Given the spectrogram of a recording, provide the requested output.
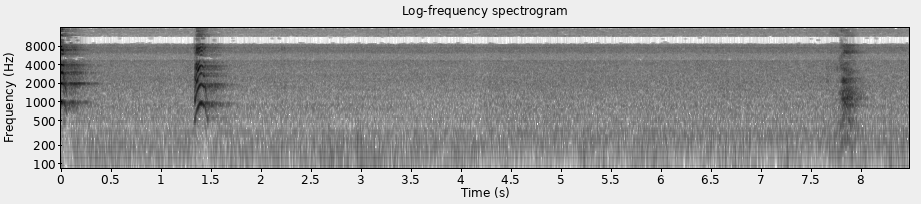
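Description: An Indian Spitz gives a few sharp, high yapping barks, widely spaced, over a quiet background.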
